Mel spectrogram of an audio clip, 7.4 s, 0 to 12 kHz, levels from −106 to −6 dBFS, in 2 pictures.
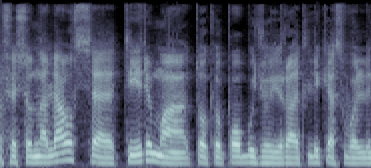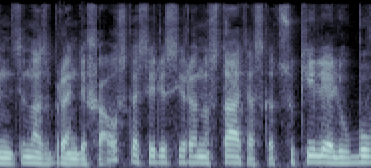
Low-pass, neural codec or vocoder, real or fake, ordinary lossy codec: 10.8 kHz; none; real; AAC, 48 kbps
